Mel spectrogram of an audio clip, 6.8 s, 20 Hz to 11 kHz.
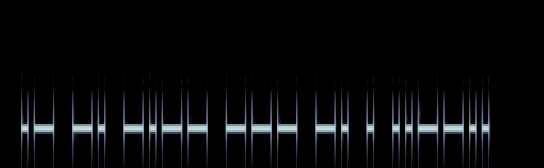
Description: Morse code, heard as a keyed tone, about 15 wpm, 700 Hz. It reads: ANYONE?
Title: Sentences from Top 1400 Words 15wpm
